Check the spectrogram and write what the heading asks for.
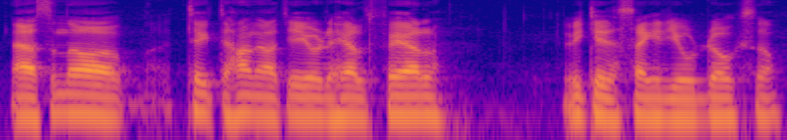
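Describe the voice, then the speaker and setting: A man's voice: fairly low pitch, flat delivery, a bit bright, clean tone. A young man chatting casually on a podcast, telling a gym story with lots of swearing and acted-out quotes.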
